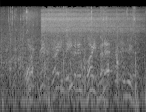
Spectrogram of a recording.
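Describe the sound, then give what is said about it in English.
A loud, steady hiss of steam bursts in and continues at a railway station, where a horse-drawn carriage has drawn up, while voices talk and murmur underneath. “They draw up at a railway station and the squire carries his wife from the horse-drawn carriage.”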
